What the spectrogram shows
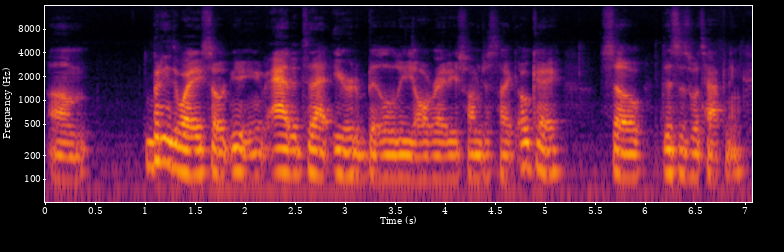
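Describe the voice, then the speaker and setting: A man's voice: lowish voice, brisk. Exasperated man telling a story. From Texas. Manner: animated, exasperated retelling with frequent restarts. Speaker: vlogger. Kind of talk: casual storytelling rant.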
